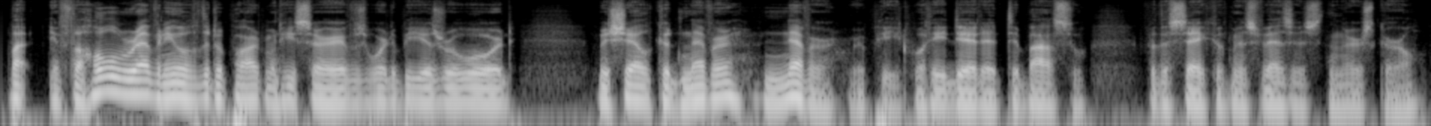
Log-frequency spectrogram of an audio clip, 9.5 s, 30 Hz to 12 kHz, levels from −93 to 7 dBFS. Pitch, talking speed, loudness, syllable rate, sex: 90 Hz, 215 wpm, -19 LUFS, 6.2 syllables/s, male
